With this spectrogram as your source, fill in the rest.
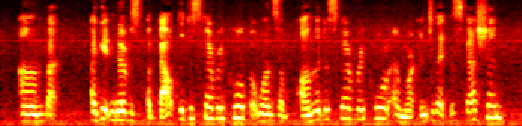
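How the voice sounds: A woman at a very fast pace, medium pitch, slightly mellow tone and lively intonation.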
